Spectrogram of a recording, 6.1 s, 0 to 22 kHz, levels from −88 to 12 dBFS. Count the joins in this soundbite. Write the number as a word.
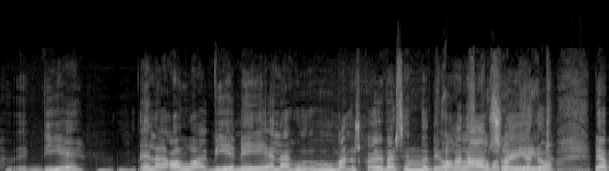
zero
